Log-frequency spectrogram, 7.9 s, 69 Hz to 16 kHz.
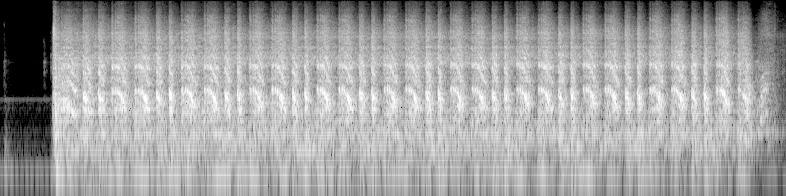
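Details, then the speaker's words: Cummins diesel truck cranking with injector connectors unplugged: cranking pulses about one and a half per second with an uneven, skipping beat where one stroke comes up light; cylinder 6 is a dead hole from low compression. "So if you heard the way it kind of cranked, instead of being like a solid just cranking sound, it kind of had a crank crank hip and then like a skip kind of deal. So that right there, I mean, just when we started cranking it up before, that's when I kind of knew we had a dead hole."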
